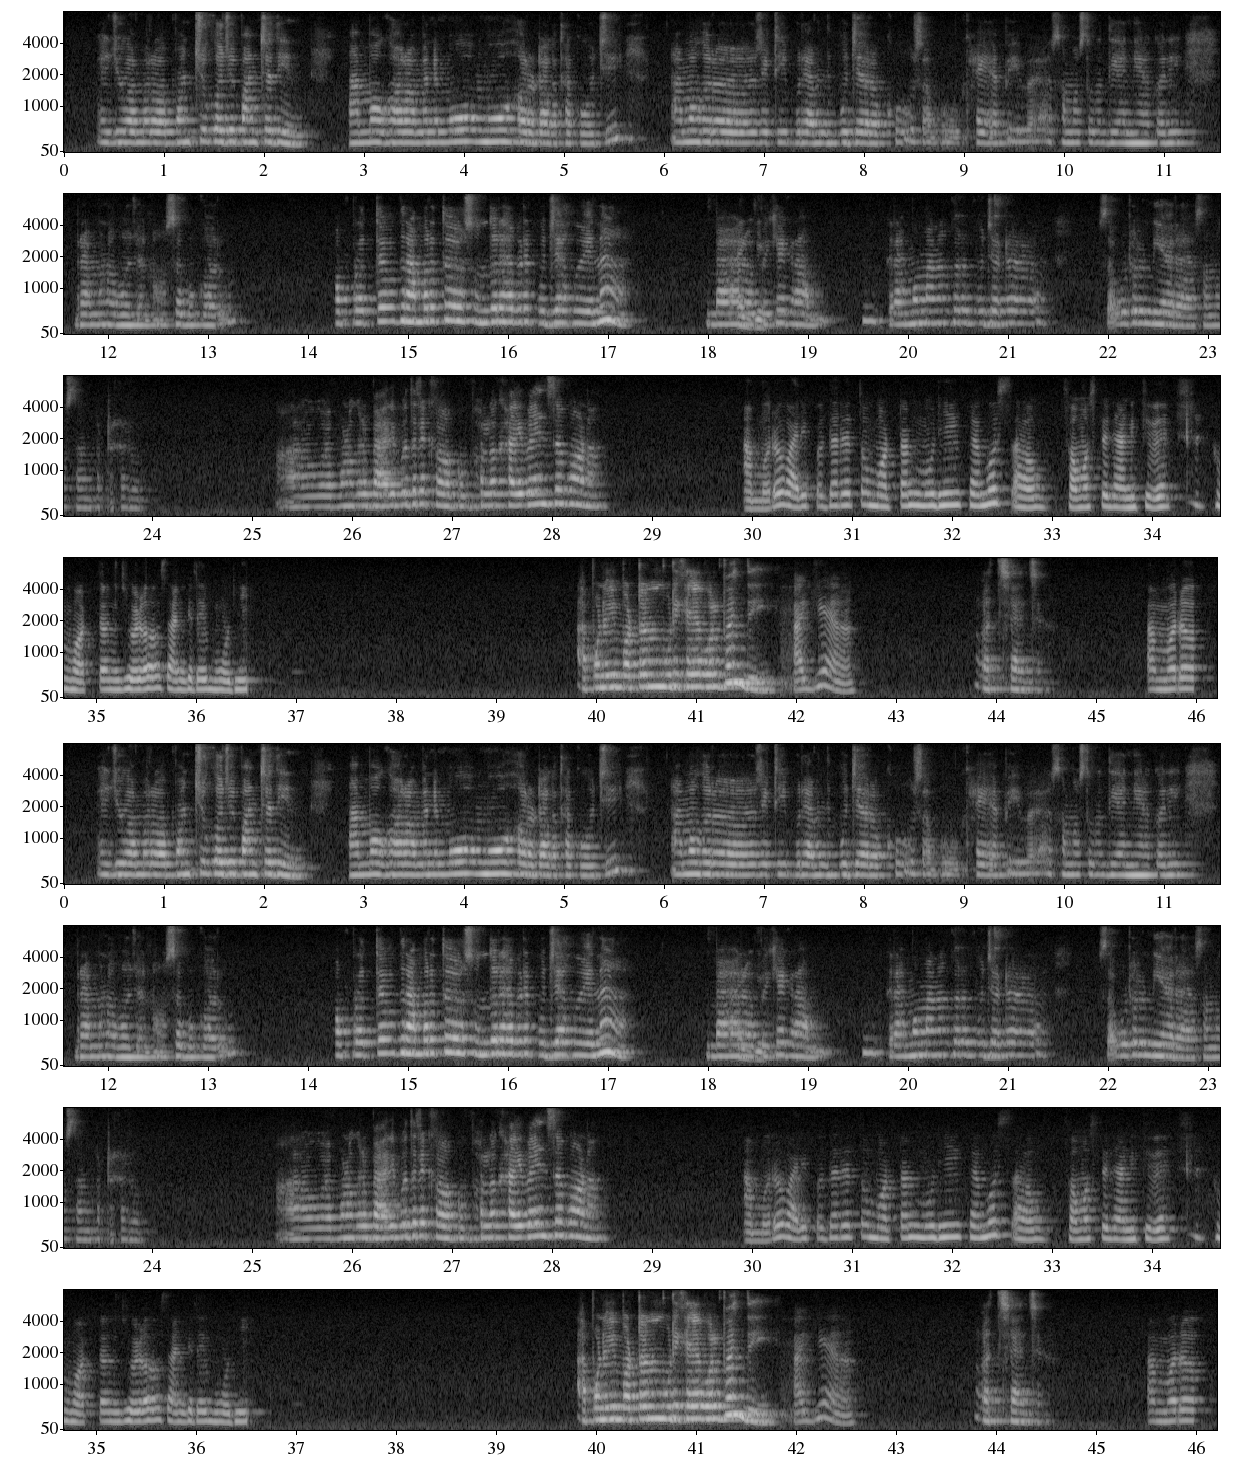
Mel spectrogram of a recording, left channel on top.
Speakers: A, in the centre; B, on the left (about 30°).
A: ଏଇ ଯୋଉ ଆମର ପଞ୍ଚୁକ ଯୋଉ ପାଞ୍ଚ ଦିନ ଆମ ଘର ମାନେ ମୋ ମୋ ଘର ଟା କଥା କହୁଛି ଆମ ଘୋର ସେଇଠି ପୁରା ଏମିତି ପୂଜା ରଖୁ ସବୁ ଖାଇବା ପିଇବା ସମସ୍ତଙ୍କୁ ଦିଆ ନିିଆଁ କରି ବ୍ରାହ୍ମଣ ଭୋଜନ ସବୁ କରୁ। ପ୍ରତ୍ୟେକ ଗ୍ରାମରେ ତ ସୁନ୍ଦର ଭାବରେ ପୂଜା ହୁଏ ନା ବାହାର
B: ଆଜ୍ଞା।
A: ଅପେକ୍ଷା ଗ୍ରାମ ଗ୍ରାମ ମାନଙ୍କର ପୂଜା ଟା ସବୁଠାରୁ ନିଆରା ସମସ୍ତଙ୍କ ଠାରୁ। ଆଉ ଆପଣଙ୍କର ବାରିପଦରେ ଭଲ ଖାଇବା ଜିନିଷ କଣ?
B: ଆମର ବାରିପଦାରେ ତ ମଟନ୍ ମୁଢି ଫେମସ ଆଉ ସମସ୍ତ ତେ ଜାଣିଥିବେ ମଟନ ଝୋଳ ସାଙ୍ଗରେ ମୁଢି
A: ଆପଣ ବି ମଟନ୍ ମୁଢ଼ି ଖାଇବାକୁ ଭଲ ପାଆନ୍ତି?
B: ଆଜ୍ଞା।
A: ଆଚ୍ଛା ଆଚ୍ଛା
B: ଆମର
